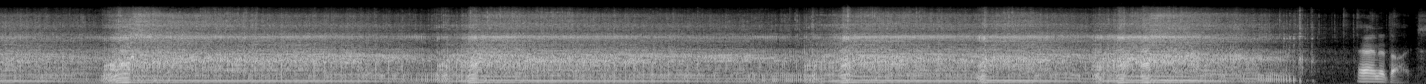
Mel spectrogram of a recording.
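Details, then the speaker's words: Garbage-found two-stroke string trimmer with new line, new filters and fresh fuel: the buzz surges and sags every few seconds and won't stay running. It dies with choke on and only keeps going on half choke; cause unknown, so low-speed mixture adjustment is next. "And this thing will rev out, but it won't stay running. I'm not not exactly sure why."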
